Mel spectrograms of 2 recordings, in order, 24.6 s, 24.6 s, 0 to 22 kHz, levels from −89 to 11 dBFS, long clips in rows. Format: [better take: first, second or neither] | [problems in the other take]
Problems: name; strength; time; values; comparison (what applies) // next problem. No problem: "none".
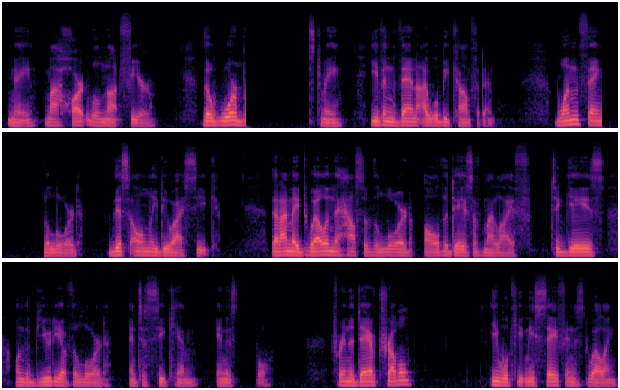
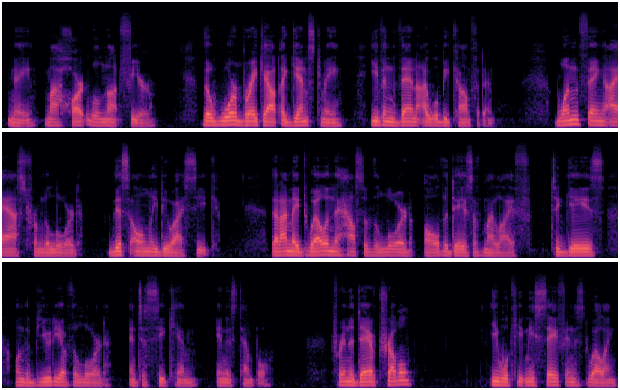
second | audio cutting out; at 3.5 s for 1 s, at 8 s for 1 s and at 20 s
